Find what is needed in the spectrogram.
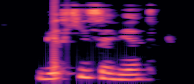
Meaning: Old Testament
- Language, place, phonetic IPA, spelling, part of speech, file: Russian, Saint Petersburg, [ˈvʲetxʲɪj zɐˈvʲet], Ветхий Завет, proper noun, LL-Q7737 (rus)-Ветхий Завет.wav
